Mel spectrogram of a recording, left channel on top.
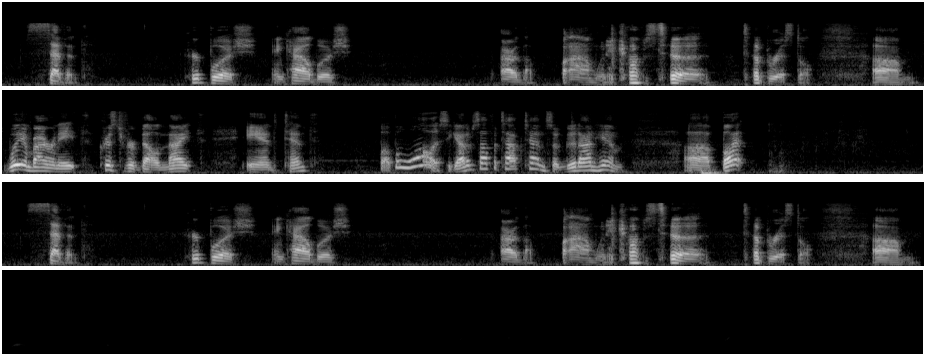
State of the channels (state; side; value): drops out; right; at 9.2 s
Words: 7th. Kurt Busch and Kyle Busch are the bomb when it comes to Bristol. William Byron 8th, Christopher Bell 9th, and 10th, Bubba Wallace. He got himself a top 10, so good on him. But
